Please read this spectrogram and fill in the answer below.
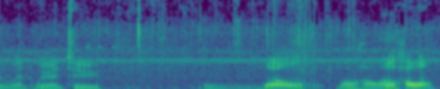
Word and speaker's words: Walhalla: We went to Walhalla. It's spelt with a W, but if you remove the W, put a V there. If you were German, you'd call it Valhalla.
